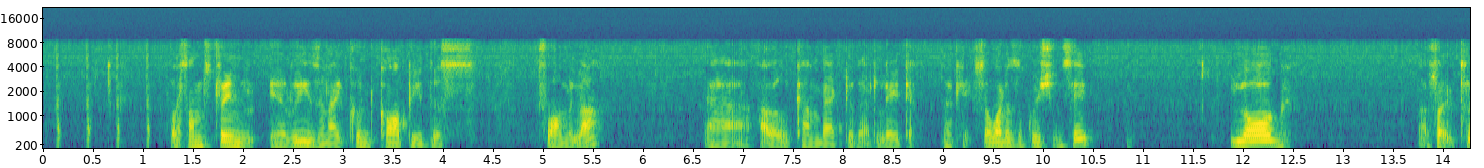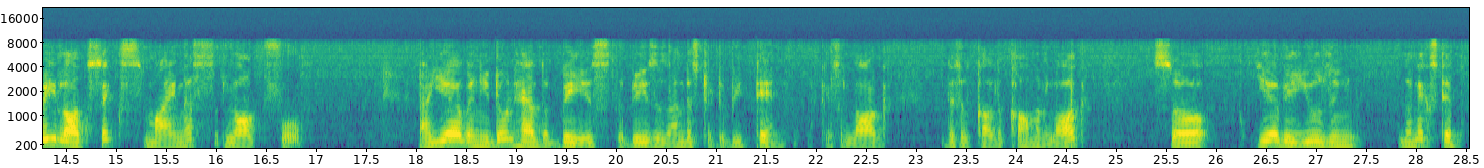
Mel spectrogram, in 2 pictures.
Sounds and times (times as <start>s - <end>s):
Speech: 0.1s - 4.4s, 5.0s - 5.6s, 6.6s - 10.5s, 11.8s - 12.5s, 13.8s - 16.9s, 18.0s - 24.8s, 25.4s - 28.5s.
